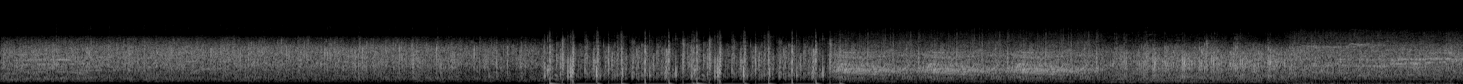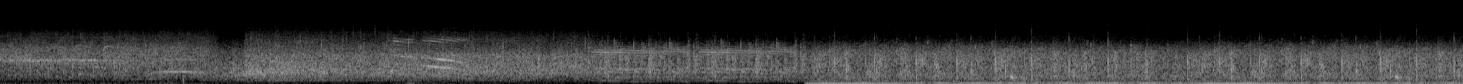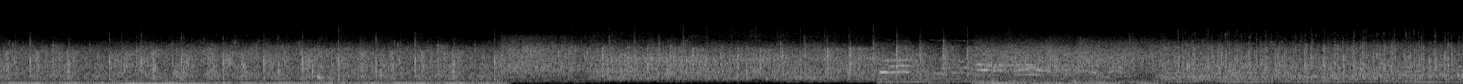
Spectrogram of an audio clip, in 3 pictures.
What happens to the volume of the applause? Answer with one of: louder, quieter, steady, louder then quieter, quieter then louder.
steady.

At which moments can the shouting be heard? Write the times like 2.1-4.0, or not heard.
18.4-19.4, 38.0-40.6.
